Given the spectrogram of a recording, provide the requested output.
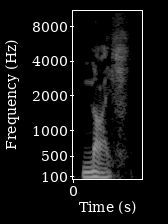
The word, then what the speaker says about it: knife: Knife.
